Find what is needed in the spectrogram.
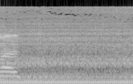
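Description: Farm tractor's diesel engine running steadily as a low, even hum while it pulls a harrow through a flooded paddy field.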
